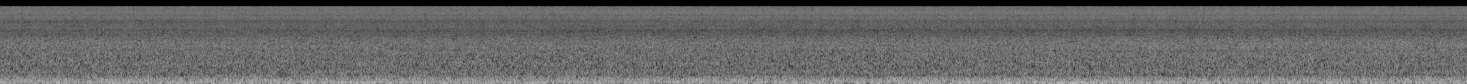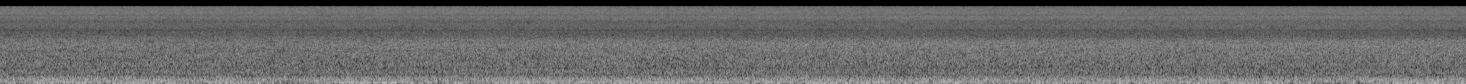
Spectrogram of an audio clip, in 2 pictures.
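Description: Water pouring through the gate bays of a concrete river dam and crashing into the river below: a steady, even rushing.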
